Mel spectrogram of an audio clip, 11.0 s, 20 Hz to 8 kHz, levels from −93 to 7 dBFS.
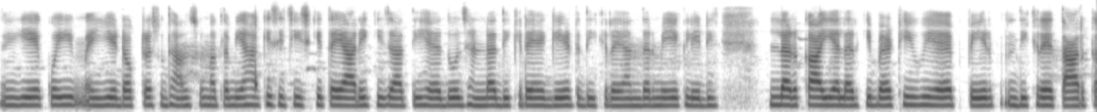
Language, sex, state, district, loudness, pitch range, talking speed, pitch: Hindi, female, Bihar, Purnia, -30 LUFS, 200-210 Hz, 195 wpm, 205 Hz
